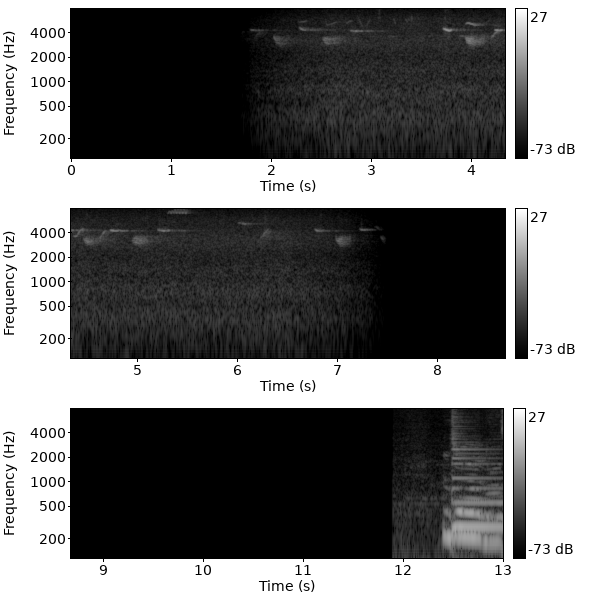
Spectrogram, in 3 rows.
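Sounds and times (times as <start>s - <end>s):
outdoor hiss: 1.8s - 7.4s, 11.9s - 13.0s
small birds chirping: 1.8s - 7.5s.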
